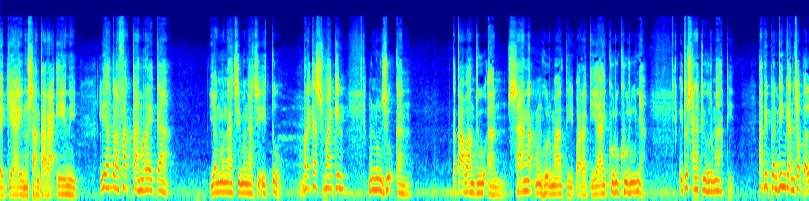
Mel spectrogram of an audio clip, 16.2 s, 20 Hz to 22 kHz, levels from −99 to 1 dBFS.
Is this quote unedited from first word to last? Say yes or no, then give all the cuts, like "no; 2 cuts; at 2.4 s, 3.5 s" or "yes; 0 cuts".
yes; 0 cuts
